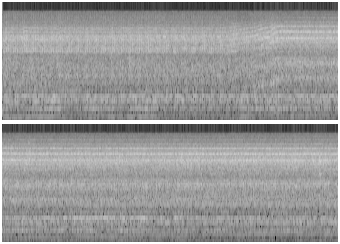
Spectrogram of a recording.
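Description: KitchenAid Classic stand mixer running steadily with its wire whisk beating cake batter in a steel bowl: a motor whine with the whisk's rattle and whoosh. The pitch steps up slightly about two and a half seconds in.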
